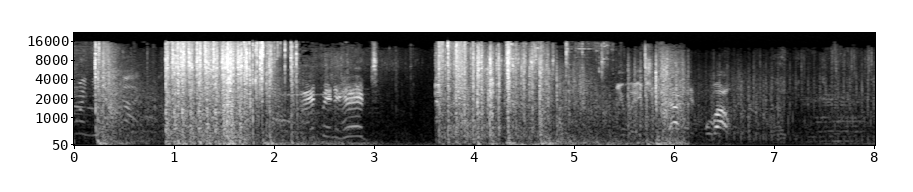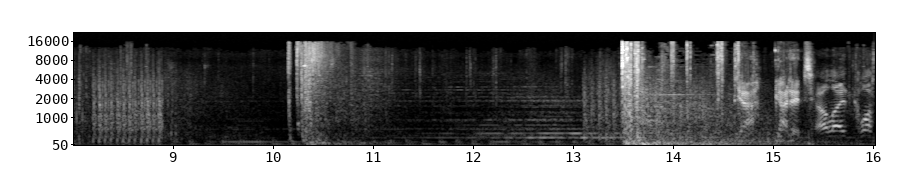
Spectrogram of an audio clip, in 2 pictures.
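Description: Rifle shots fire with loud, sharp blasts in bursts.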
